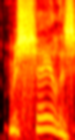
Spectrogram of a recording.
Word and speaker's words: Michalis: Dan Dakich here for the Michalis Corporation, spelled like Michael is, but pronounced Michalis.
